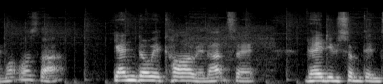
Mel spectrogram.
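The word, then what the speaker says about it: Gendo Ikari: Rock hopefully it'll be like that Scottish band Geno iari I can't pronounce their name what was that gendo iari that's it they do something similar go and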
